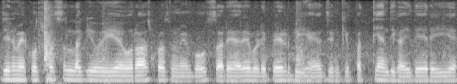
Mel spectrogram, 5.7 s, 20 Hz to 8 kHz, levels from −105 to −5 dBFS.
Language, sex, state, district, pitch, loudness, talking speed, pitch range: Hindi, male, Rajasthan, Bikaner, 115 Hz, -18 LUFS, 240 wpm, 110-120 Hz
